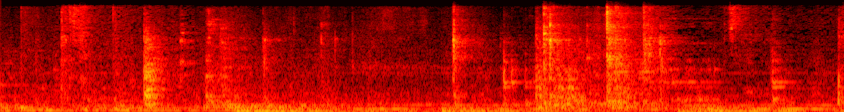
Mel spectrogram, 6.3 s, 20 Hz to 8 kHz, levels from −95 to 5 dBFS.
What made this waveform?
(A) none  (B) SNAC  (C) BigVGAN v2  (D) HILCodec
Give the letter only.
A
